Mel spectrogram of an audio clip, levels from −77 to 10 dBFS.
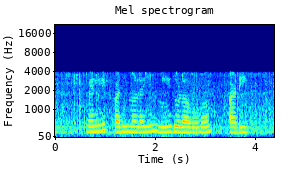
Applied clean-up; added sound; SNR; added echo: none; Crowd; 11 dB; none.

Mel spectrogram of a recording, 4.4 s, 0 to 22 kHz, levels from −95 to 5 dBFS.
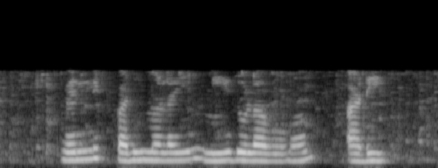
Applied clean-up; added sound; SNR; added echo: classical method log-MMSE.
